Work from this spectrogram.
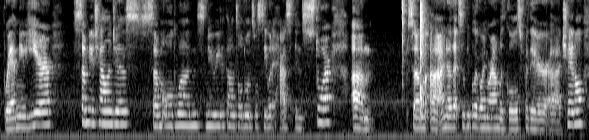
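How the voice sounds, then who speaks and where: This mid-range female voice carries a little hiss or hum. She's a woman in her late thirties who hosts a book channel, chatting casually to camera while nasal and stuffed up from a cold, rambling with frequent ums and restarts.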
